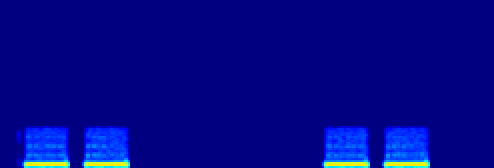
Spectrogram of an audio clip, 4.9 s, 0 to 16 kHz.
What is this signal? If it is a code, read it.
Ringback tone (UK), 400 + 450 Hz.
